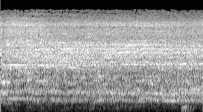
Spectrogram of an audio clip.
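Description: A steady rushing noise like airflow, holding an even level throughout with no breaks.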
